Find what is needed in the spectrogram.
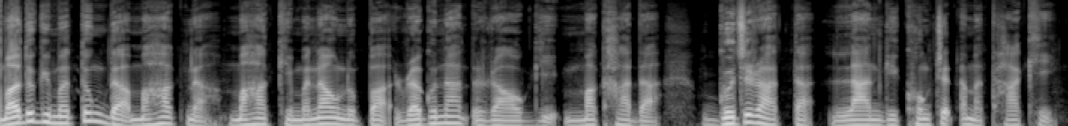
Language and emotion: Manipuri, neutral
